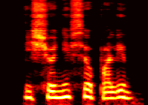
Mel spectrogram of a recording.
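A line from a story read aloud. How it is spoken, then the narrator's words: Muffled laugh. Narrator (Russian): глухо рассмеялся он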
